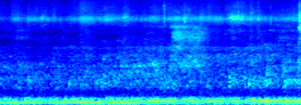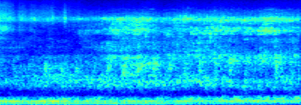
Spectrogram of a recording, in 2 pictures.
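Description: Background vehicle noise: a steady low engine hum, with road noise that grows louder over the second half.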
